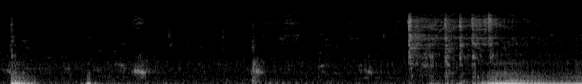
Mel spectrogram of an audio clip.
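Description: Two dull thumps in the first second, then a car engine starts about four seconds in and keeps running with a steady low rumble.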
